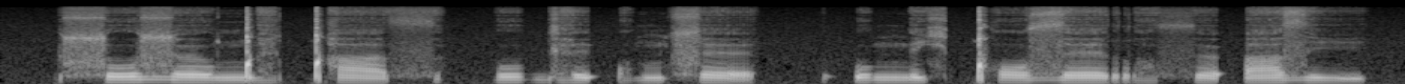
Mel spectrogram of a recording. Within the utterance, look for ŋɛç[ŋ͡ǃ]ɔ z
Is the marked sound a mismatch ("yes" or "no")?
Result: yes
